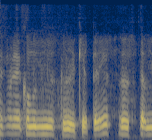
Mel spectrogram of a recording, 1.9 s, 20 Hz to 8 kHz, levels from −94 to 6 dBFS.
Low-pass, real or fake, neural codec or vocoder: 7.2 kHz; fake; codec, 16 kHz in and 24 kHz out, 2.2 kbps, FireRedTTS-2 codec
